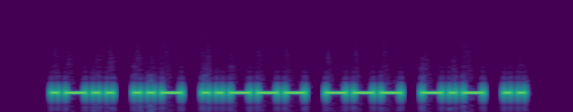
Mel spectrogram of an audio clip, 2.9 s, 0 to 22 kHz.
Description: Morse code, heard as a keyed tone, about 36 wpm, 700 Hz. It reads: LU2OKI
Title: DXCC-100 Call Signs - 6 Characters - Repeated 3x - 35wpm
